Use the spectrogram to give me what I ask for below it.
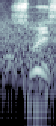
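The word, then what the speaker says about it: Suisse: Swiss. Swiss. Swiss. Swiss. Swiss. Yeah. So, it's Swiss capital and it's spelled the French way. Right. So, s u i ss e.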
